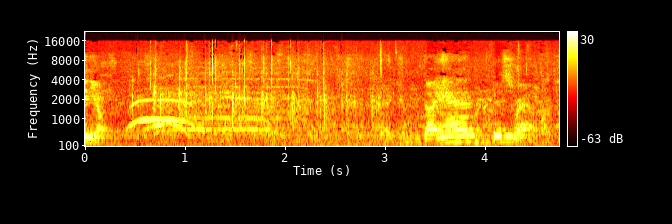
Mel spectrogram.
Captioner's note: crowd cheering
